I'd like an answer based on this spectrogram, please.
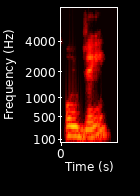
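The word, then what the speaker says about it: Auger: oh uh OG no this is pronounced as OJ the combination so imagine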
